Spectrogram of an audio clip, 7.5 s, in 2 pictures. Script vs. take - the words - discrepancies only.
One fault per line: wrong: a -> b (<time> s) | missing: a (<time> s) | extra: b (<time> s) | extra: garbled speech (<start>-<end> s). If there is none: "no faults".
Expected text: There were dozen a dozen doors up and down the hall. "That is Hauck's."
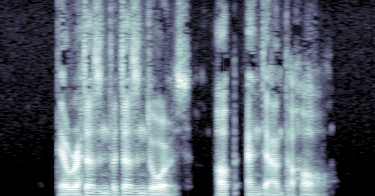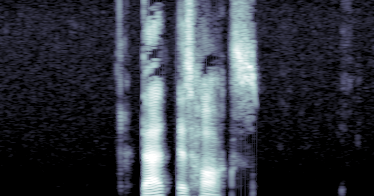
no faults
